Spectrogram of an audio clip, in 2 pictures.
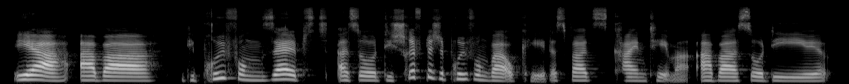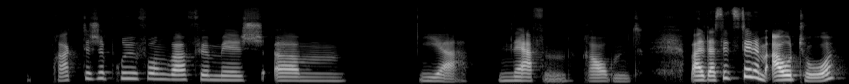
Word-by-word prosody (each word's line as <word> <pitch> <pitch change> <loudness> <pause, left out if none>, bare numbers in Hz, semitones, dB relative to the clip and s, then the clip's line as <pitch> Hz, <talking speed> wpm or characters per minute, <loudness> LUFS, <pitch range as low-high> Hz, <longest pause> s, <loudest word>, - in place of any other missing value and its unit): Ja, 210 -5 +6
aber 185 -2 +5 0.3
die 200 - -15
Prüfungen 230 - -5
selbst 225 +1 0
also 190 -1 -3
die 185 0 -13
schriftliche 320 - -5
Prüfung 240 -6 -6
war 175 -2 +1
okay, - - -13
das 175 - -13
war 185 -1 0
jetzt 180 0 -12
kein 175 -1 -5
Thema. 170 - -10
Aber 180 -1 0
so 175 0 -4
die 165 -1 -6 0.8
praktische 255 +9 -7
Prüfung 265 -3 -6
war 225 0 +2
für 225 -1 -6
mich, 200 +3 -6
ähm 170 -2 -4 0.7
ja, 165 -2 -5 0.3
nervenraubend. 165 -4 -4 0.4
Weil 200 0 +7
da 200 -1 +5
sitzt 295 +7 -5
du 365 - +9
ja 330 - +8
in - - +3
'nem - - -2
Auto 210 - +6
190 Hz, 125 wpm, -23 LUFS, 175-225 Hz, 0.8 s, du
